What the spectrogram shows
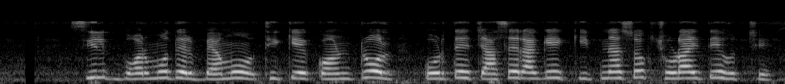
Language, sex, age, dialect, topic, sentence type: Bengali, male, 25-30, Western, agriculture, statement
